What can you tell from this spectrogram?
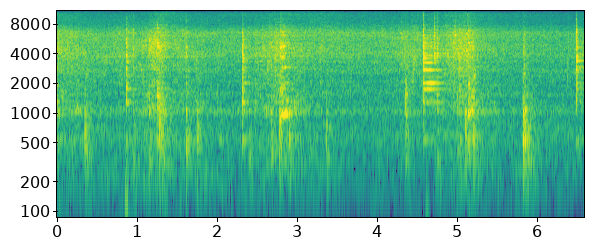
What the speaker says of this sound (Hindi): अब मैं डालूँगी इसमें चिकन। हमें चिकन को इसमें इतना पकाना है कि जो चिकन का कलर है वो चेंज हो जाए।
